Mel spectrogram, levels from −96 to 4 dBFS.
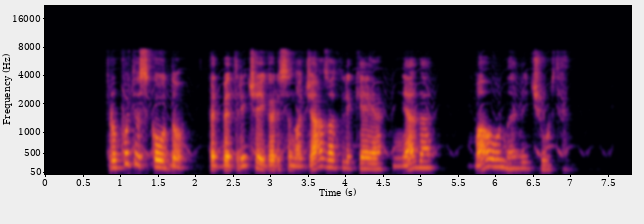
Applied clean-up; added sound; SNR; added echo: neural mask model DeepFilterNet 3.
